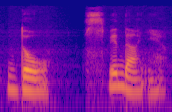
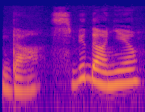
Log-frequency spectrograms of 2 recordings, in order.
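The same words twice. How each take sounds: First: До свидания with до said as "do", a full round o; до свидания mispronounced as written, до as "do"; wrong pronunciation. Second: До свидания with до said as "da", an open a sound; до свидания spoken the right way, до as "da"; correct Russian pronunciation. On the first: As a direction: say до with a clear "o" like it's spelt. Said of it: "We don't say". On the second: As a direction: say до as "da", not "do". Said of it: "We pronounce а". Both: Shown as a demonstration.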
